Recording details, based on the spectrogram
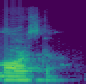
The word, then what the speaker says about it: Maresca: This guy, Enzo, I don't know how to say his last name, Marseille or Enzo Maresca. – Enzo Maresca.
